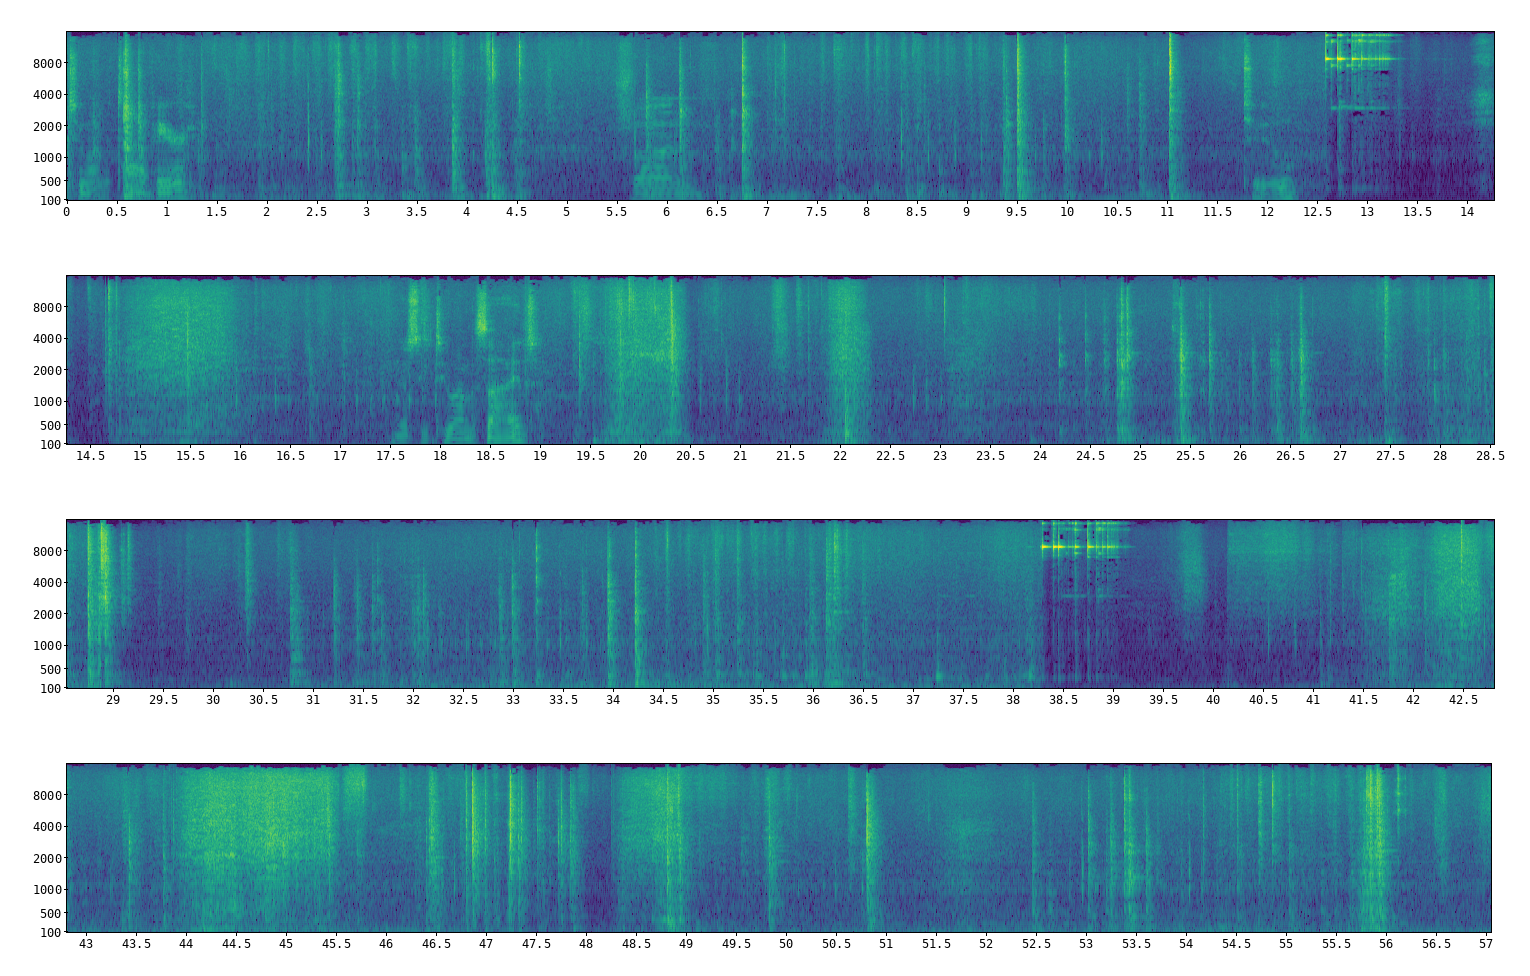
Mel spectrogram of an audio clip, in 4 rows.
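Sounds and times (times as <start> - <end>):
handling noise: 12.6 - 13.4, 38.2 - 39.1.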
